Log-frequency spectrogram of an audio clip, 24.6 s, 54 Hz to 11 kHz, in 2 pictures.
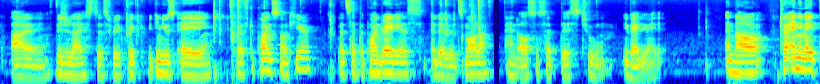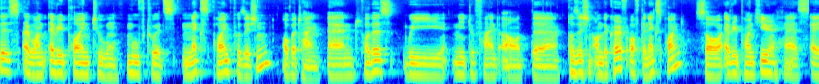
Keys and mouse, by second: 0.2 click, 1.3 click, 1.8 shift+a, 4.3 click, 4.7 click, 4.9 shift+a, 7.5-9.1 drag, 9.9-10.5 drag, 10.8 ctrl+z, 14.9 click.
